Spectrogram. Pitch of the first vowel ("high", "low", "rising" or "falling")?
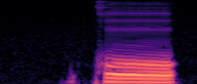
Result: low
